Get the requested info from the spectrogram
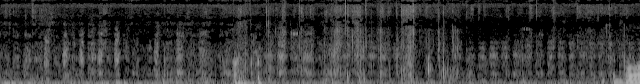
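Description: A retriever panting in a run of short, quick breaths.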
